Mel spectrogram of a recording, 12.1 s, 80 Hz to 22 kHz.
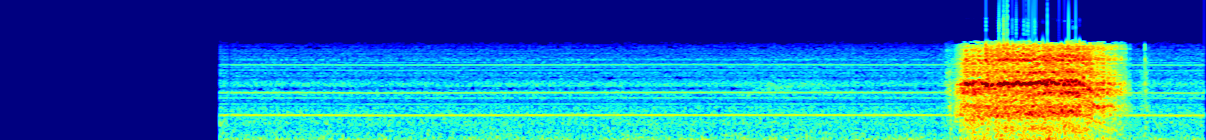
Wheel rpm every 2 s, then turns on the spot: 0, 0, 0, 0, 10, 120.
none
